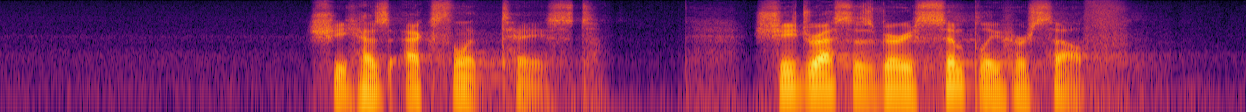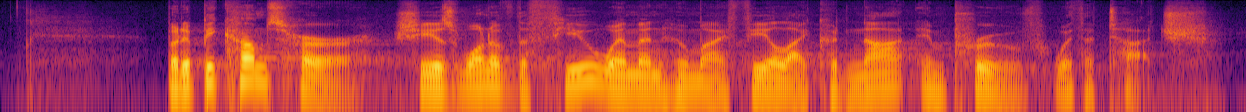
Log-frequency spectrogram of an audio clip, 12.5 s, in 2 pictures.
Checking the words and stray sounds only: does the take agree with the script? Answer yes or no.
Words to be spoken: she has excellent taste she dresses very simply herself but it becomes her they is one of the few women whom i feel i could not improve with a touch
no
